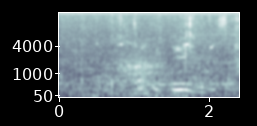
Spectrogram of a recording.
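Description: A dove cooing, low and smooth, from about a second in, with faint voices beneath.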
